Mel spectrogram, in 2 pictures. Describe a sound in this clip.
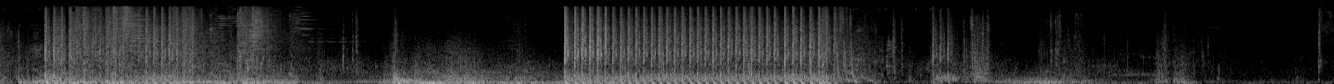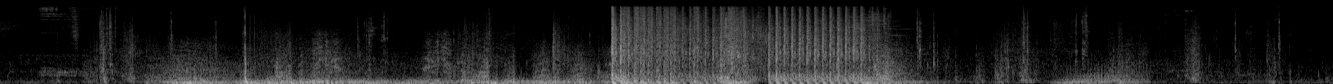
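Large flames roar.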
